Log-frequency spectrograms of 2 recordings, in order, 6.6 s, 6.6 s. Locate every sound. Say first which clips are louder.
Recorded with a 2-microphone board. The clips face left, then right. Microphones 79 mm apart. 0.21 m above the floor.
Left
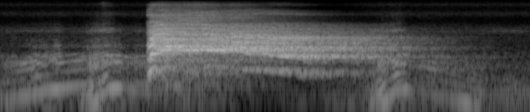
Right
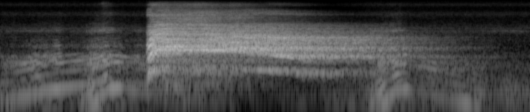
1.8 s a scream: right 1 dB; 30° right (ahead or behind), 1.4 m; by 3.9 s 65° right (ahead or behind), 2.5 m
